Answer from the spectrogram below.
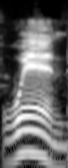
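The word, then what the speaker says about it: Nguyen: Win. Became Silicon Valley. It's pronounced win.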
